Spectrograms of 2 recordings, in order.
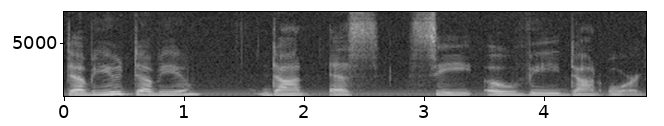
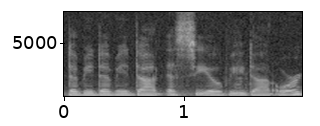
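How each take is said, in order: First: It is said more slowly and deliberately. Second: It is said at a normal pace.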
